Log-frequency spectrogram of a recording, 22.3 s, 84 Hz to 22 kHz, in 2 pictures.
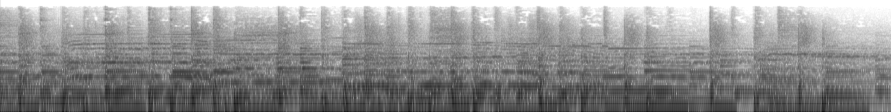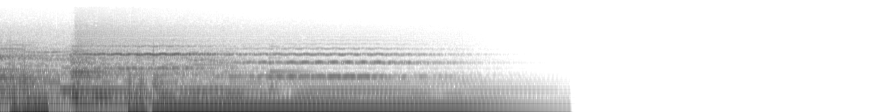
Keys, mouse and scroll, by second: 0.8 ctrl+scroll up 1, 1.6-1.9 ctrl+scroll down 1, 2.9 v, 3.1 click, 3.5 z, 4.2-5.4 drag, 5.5 v, 6.1 click, 7.5 ctrl+z, 8.5 shift+click, 9.1-10.3 drag, 13.0 i, 14.4 click, 15.4 v, 16.3-17.0 click, 18.5 z, 19.4-20.6 alt+drag.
